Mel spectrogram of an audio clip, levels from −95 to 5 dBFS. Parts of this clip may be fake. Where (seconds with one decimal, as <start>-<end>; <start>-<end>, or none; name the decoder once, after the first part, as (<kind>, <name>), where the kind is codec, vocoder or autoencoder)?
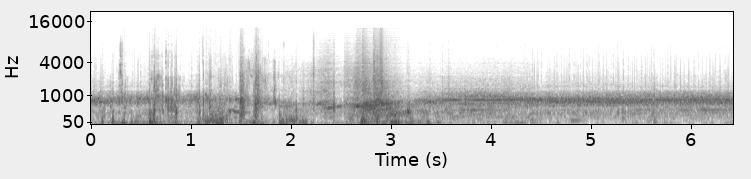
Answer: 2.0-4.4 (autoencoder, DAC-VAE)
